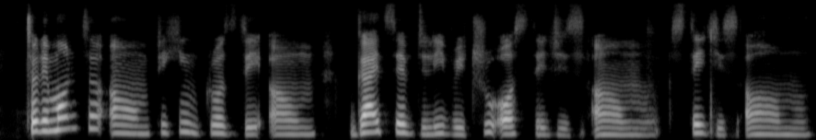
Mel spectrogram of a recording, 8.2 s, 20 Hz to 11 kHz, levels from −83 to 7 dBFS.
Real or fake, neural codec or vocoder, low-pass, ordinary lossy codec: fake; codec, 24 kHz, 0.9 kbps, DualCodec; 9.9 kHz; none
